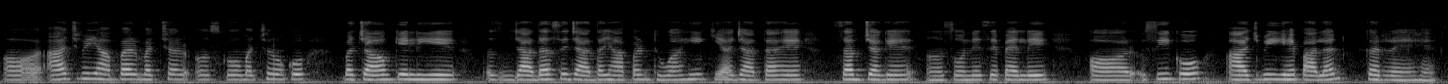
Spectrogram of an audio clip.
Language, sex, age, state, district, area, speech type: Hindi, male, 60+, Rajasthan, Jaipur, urban, spontaneous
